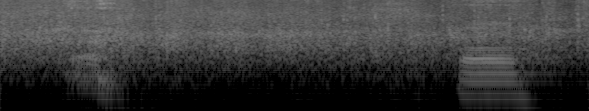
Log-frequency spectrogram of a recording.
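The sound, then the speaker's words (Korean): Steady crowd applause in congratulation fills the whole stretch, a dense wash of clapping, with a couple of brief voiced calls rising above it near the start and again toward the end. “다시 한번 큰 박수로 축하드리겠습니다.”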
